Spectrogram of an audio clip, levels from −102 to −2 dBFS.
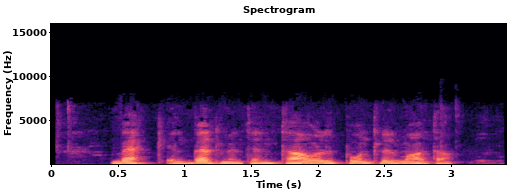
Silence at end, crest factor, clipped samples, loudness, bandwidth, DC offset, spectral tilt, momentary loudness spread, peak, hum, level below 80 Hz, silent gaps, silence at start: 0.4 s; 16 dB; under 0.1%; -22 LUFS; 6.6 kHz; under 0.1%; -9.5 dB/octave; 8 LU; -6 dBFS; none; -48 dBFS; none; 0.45 s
